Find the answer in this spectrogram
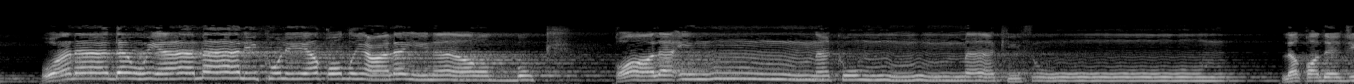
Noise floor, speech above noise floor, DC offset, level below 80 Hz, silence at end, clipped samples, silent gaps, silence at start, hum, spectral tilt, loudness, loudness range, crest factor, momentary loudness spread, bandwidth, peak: -42 dBFS; 22 dB; under 0.1%; -60 dBFS; 0 s; under 0.1%; none; 0 s; none; -6 dB/octave; -20 LUFS; 8 LU; 18 dB; 13 LU; 6.6 kHz; -2 dBFS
